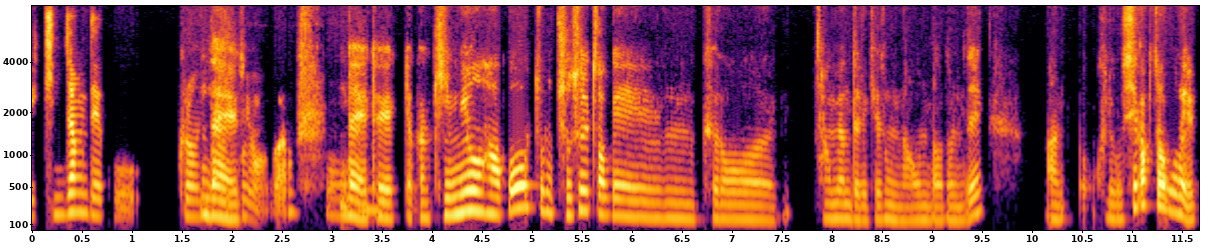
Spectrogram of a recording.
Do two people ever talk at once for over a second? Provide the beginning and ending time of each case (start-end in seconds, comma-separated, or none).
none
